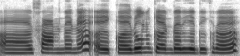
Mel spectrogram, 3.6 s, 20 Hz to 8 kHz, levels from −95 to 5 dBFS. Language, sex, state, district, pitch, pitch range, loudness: Hindi, female, Haryana, Charkhi Dadri, 210 Hz, 200-220 Hz, -14 LUFS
